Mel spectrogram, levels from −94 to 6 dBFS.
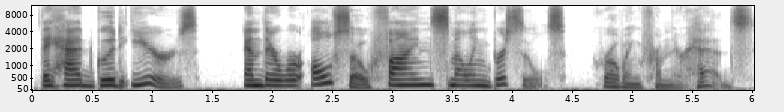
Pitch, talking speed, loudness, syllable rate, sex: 185 Hz, 150 wpm, -18 LUFS, 3.9 syllables/s, female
